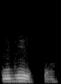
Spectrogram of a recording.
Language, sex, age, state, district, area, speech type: Hindi, male, 30-45, Uttar Pradesh, Mirzapur, rural, conversation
